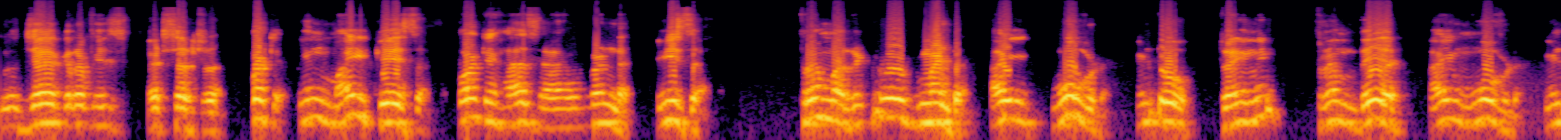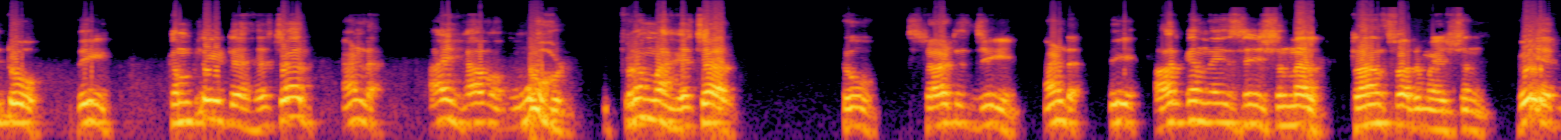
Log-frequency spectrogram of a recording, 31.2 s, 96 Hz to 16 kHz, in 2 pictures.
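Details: Adult man, a corporate strategist of 30+ years, with Parkinson's from 2022, diagnosed late, later ALS (motor neuron disease); mobility and speech very severely affected; slow speech with long pauses; dysarthria (motor neuron disease).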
